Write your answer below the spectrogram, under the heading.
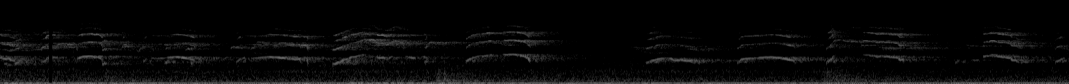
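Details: Begging by two peregrine falcon chicks at their nest box in a water tower, Charles Sturt University, Orange, Australia, while a parent feeds them, 20 October 2024; continuous run of shrill arched harmonic cries, several overlapping.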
